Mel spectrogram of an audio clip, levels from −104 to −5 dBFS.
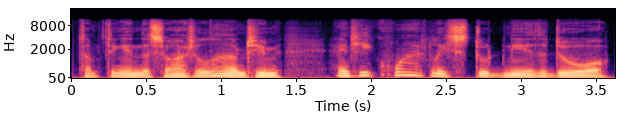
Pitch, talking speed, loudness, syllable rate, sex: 115 Hz, 215 wpm, -16 LUFS, 5.8 syllables/s, male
